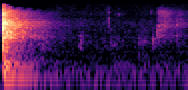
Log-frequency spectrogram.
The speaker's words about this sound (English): That sound you heard, that was actually the sound of the scientist slapping his hand on the machine.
